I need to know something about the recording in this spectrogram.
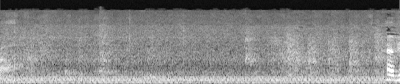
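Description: A steady low hum with a faint rumble underneath, unchanging throughout.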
